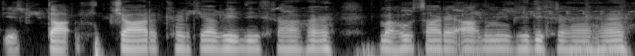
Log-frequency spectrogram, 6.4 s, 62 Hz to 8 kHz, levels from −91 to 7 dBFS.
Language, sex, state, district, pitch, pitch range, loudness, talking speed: Hindi, male, Jharkhand, Palamu, 120 Hz, 115-120 Hz, -23 LUFS, 130 wpm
